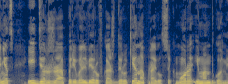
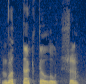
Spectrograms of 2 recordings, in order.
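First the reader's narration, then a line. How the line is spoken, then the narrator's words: Calm. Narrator (Russian): спокойно сказал Мора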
